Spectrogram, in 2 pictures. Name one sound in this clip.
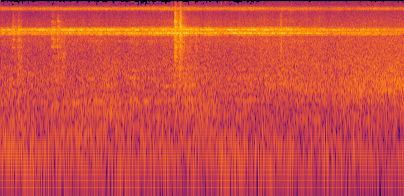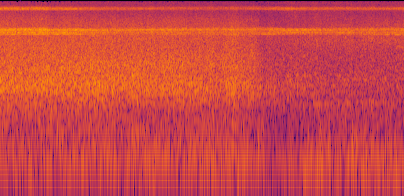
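Wind buffets the microphone loudly.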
